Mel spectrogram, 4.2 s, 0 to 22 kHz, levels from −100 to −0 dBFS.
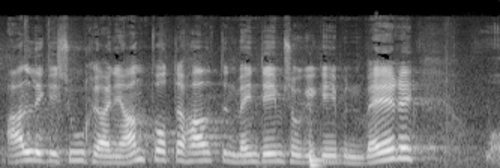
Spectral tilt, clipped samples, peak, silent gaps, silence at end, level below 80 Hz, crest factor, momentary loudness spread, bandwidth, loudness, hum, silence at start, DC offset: -4.5 dB/octave; under 0.1%; 0 dBFS; none; 0 s; -44 dBFS; 18 dB; 8 LU; 15 kHz; -17 LUFS; none; 0 s; under 0.1%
